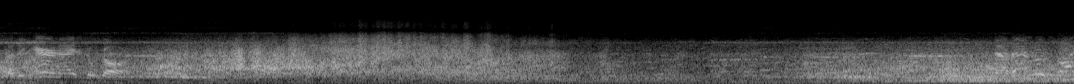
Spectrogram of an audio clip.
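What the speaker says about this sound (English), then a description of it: "Now from the left, the two F-16, the great example of a first-line fighter aircraft" Two F-16 fighter jets fly past at a 1995 air show in Knoxville, Tennessee, a loud sustained roar that swells, dips briefly and rises again, heard under an announcer's voice.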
